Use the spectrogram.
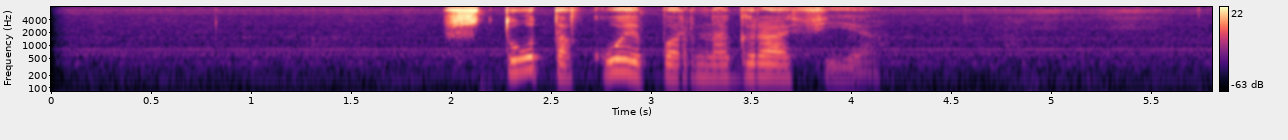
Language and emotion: Russian, neutral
